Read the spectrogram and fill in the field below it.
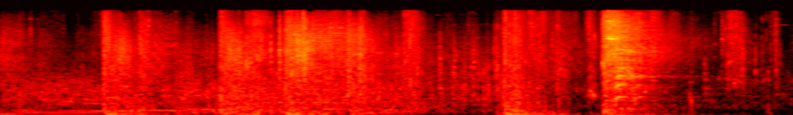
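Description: Rapid gunfire blasts out in loud bursts.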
